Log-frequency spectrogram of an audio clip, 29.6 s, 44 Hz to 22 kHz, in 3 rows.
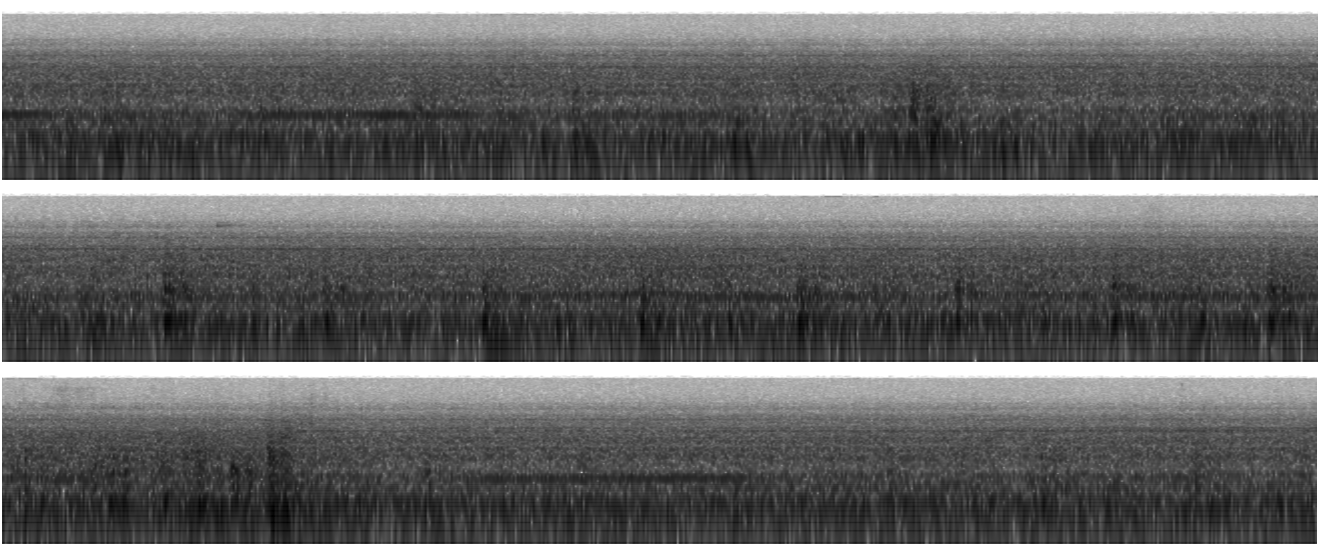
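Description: Interior running noise of a JR Central 313-series electric train at speed. A steady rumble of wheels on rail sits under loud air conditioning, with a hum that comes and goes several times and occasional sharp rail clicks.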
